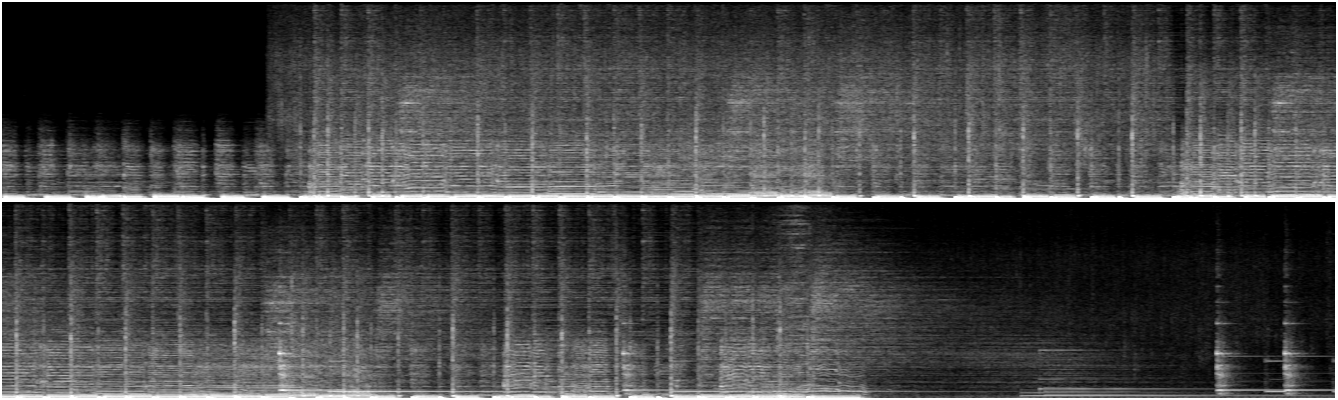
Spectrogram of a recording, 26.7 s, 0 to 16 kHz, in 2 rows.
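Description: Background music with a steady beat, which stops abruptly about 22 seconds in. Near the end a doorbell chimes.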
